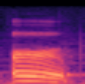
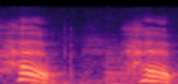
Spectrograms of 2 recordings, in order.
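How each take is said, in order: First: The word starts without an h sound. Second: The word starts with an h sound. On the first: "ไม่มีตัว h นะคะเป็น herb ... เพราะเป็นแบบ American" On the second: "มีเสียงตัว H"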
